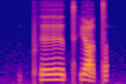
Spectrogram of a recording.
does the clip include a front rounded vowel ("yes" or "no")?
yes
